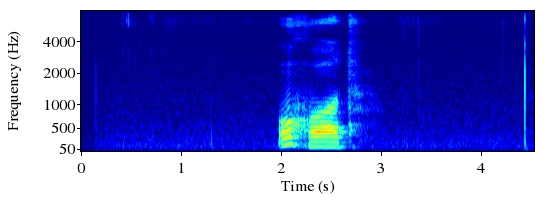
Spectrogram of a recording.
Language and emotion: Russian, neutral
